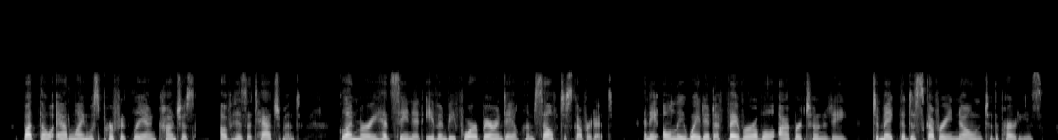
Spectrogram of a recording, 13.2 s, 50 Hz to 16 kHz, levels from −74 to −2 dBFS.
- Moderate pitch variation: Yes, average, 3.2 semitones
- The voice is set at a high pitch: Yes, high, 210 Hz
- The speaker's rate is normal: Yes, average, 160 wpm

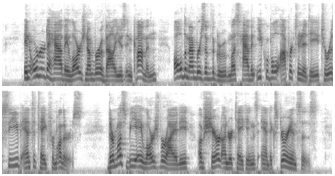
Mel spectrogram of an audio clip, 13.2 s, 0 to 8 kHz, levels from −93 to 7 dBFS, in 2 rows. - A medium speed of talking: Yes, average, 180 wpm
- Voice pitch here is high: No, medium, 155 Hz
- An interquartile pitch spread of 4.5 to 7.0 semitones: Yes, wide, 5.6 semitones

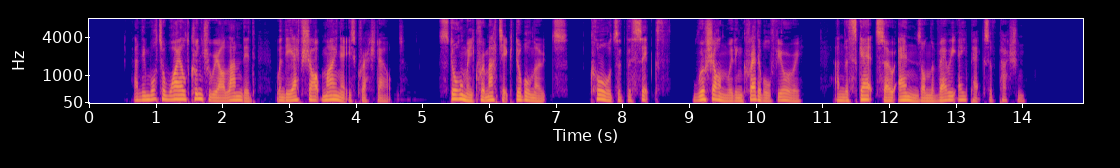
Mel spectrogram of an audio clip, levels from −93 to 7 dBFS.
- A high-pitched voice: No, low, 120 Hz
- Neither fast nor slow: Yes, average, 160 wpm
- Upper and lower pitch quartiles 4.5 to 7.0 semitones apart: Yes, wide, 5.5 semitones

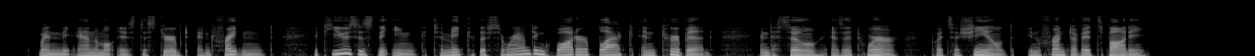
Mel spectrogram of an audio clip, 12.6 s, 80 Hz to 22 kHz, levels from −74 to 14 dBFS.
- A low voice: Yes, low, 125 Hz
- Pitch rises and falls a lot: Yes, wide, 6.5 semitones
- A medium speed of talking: Yes, average, 160 wpm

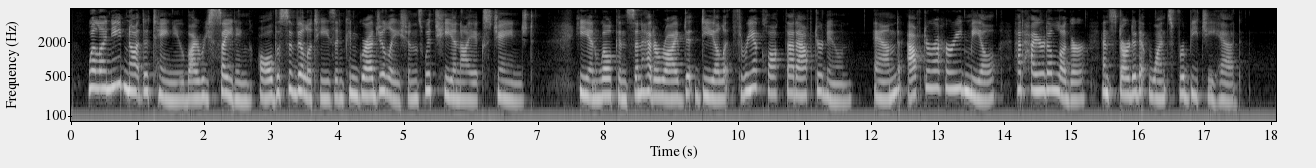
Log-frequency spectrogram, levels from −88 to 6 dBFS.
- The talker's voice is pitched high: Yes, high, 230 Hz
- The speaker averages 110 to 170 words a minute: Yes, average, 155 wpm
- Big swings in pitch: No, average, 4.0 semitones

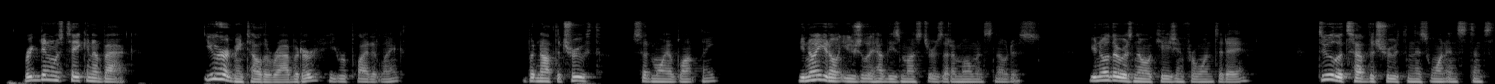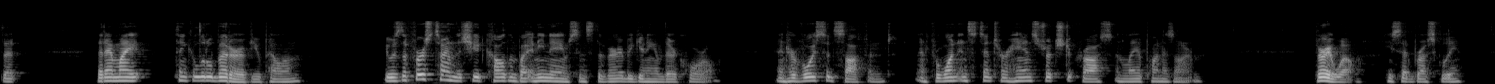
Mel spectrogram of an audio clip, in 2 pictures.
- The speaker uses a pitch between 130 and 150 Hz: Yes, medium, 140 Hz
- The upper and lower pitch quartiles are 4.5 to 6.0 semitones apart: Yes, average, 4.8 semitones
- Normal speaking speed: No, fast, 215 wpm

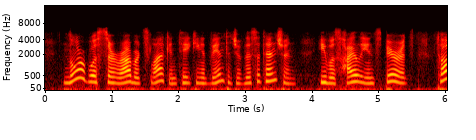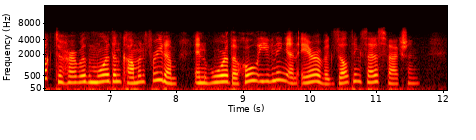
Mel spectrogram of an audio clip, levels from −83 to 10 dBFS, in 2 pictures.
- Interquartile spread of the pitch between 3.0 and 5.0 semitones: Yes, average, 4.1 semitones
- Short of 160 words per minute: No, average, 170 wpm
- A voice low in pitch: No, high, 245 Hz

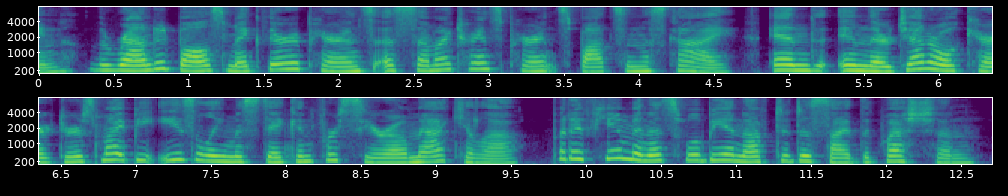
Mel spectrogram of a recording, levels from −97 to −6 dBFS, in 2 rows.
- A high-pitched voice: Yes, high, 225 Hz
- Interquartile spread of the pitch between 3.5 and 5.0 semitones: Yes, average, 4.2 semitones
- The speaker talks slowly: No, average, 175 wpm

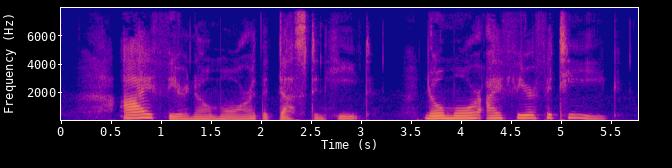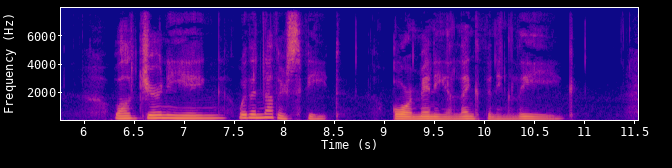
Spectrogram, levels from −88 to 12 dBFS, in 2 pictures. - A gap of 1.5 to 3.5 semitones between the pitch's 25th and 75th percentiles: No, average, 4.7 semitones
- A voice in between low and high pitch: Yes, medium, 165 Hz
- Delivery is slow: Yes, slow, 125 wpm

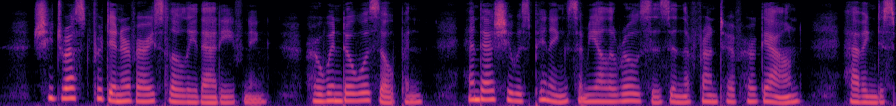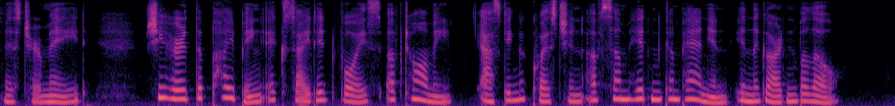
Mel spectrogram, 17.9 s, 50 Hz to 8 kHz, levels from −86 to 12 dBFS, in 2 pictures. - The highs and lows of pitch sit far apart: No, average, 4.7 semitones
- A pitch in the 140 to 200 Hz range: Yes, high, 190 Hz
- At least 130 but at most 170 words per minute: Yes, average, 165 wpm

